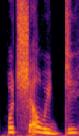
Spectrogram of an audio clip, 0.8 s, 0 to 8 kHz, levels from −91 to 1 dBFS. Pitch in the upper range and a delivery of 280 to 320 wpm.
Yes: high, 230 Hz; fast, 305 wpm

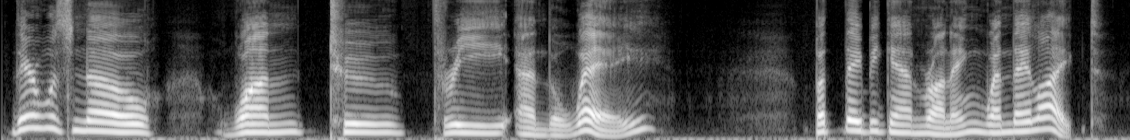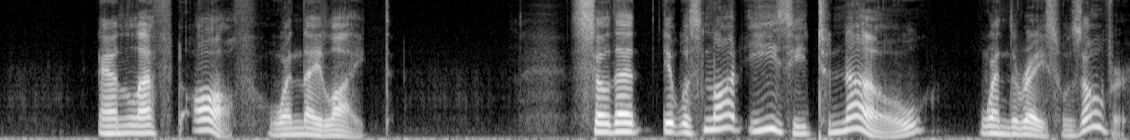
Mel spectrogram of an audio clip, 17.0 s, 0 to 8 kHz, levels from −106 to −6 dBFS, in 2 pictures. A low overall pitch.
No: medium, 165 Hz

